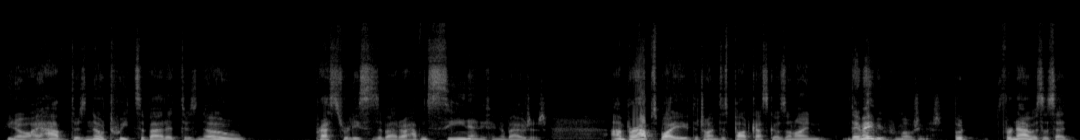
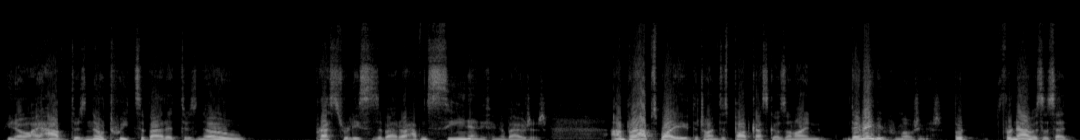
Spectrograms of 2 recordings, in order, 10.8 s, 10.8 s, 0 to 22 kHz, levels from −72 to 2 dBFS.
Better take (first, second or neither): first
